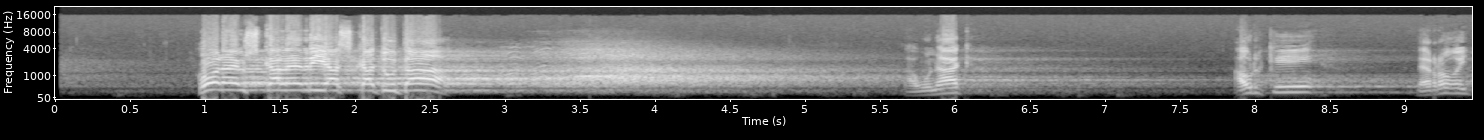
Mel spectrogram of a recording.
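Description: A man shouts forcefully through a loudspeaker microphone, echoing in a large hall.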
